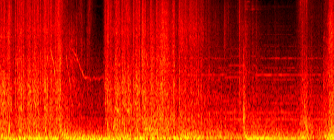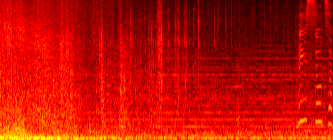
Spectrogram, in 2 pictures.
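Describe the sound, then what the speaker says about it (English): Sustained automatic gunfire from the Batman: The Enemy Within game rattles as suppressing fire, a dense, loud barrage with hissing bursts and brief lulls, and no talking. "suppressing fire"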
